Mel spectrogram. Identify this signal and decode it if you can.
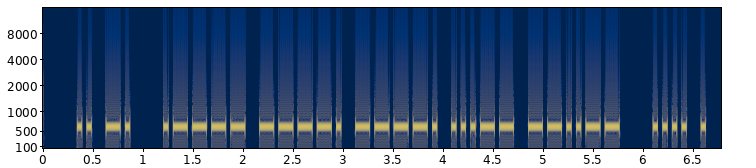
Morse code, heard as a keyed tone, about 26 wpm, 610 Hz. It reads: IN 1993, HE
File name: 1 English 25wpm / AQC13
